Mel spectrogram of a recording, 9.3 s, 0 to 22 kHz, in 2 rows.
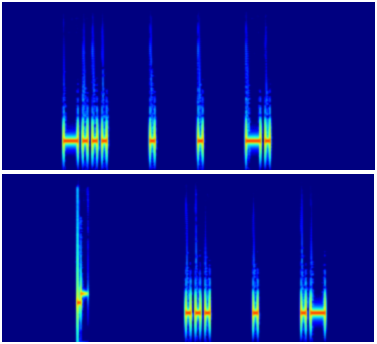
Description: Morse code, heard as a keyed tone, about 20 wpm, spaced as for 11 wpm, 690 Hz. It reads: BEEN SEA
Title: 3x Character Spacing - Top 300 Words - 20wpm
